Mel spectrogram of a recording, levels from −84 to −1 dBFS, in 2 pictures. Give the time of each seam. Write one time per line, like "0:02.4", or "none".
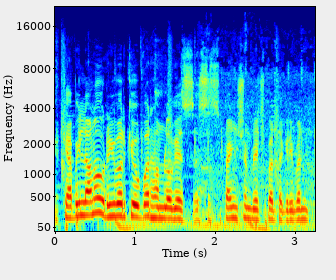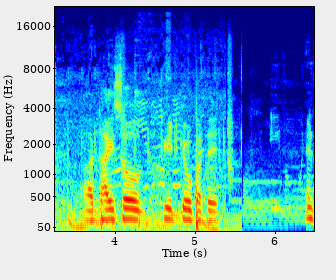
0:05.4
